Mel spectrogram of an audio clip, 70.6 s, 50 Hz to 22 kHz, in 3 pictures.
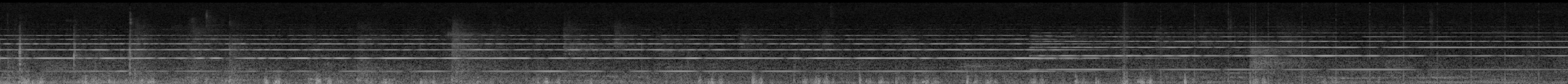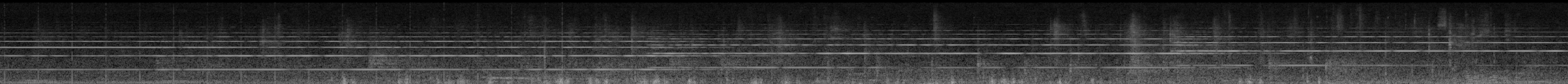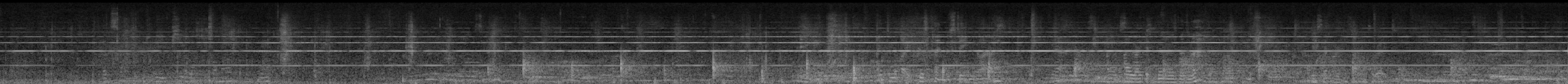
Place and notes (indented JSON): {
  "title": "Ghent, Belgium - Sint-Baafs organ tuning Tuesday 30 June 2015",
  "date": "2015-06-30 13:32:00",
  "description": "walking into St. Baafskathedraal while the big organ is being tuned. listening to small snippets of conversation in various languages. then walking out.",
  "latitude": "51.05",
  "longitude": "3.73",
  "altitude": "17",
  "timezone": "Europe/Brussels"
}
